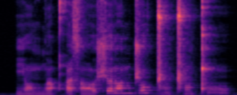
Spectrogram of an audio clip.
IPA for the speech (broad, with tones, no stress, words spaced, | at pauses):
jõ˨ŋɡũ˨qʼi˨sɔ̃˨o̯ ʃə˦ɾɔ̃˦ nd͡ʒo˦wɡ͡ǁõ˨ ǁũ˦ ǃũ˨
